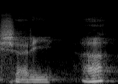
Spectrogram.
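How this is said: It is said with another American pronunciation. The speaker calls it wrong. "or Islamic Sharia"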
